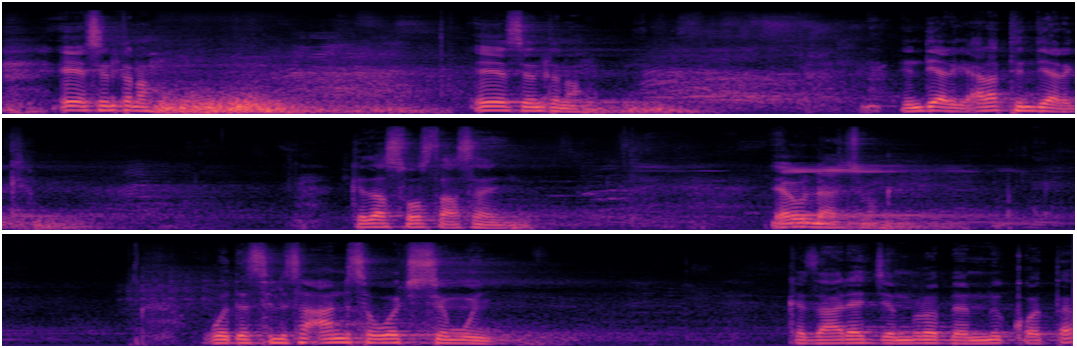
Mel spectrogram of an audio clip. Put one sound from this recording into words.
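A young man speaks with animation through a microphone, in short loud bursts that echo around a large hall.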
